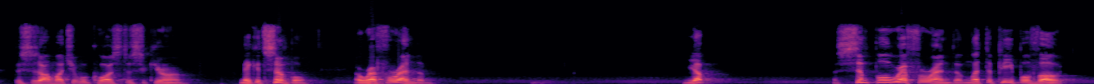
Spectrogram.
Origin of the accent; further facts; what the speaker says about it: Yonkers, New York, United States; also born or lived in Bronx, United States; And that's a book about growing up in New York, born in the Bronx, moved to Yonkers, what it was like being an Italian kid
